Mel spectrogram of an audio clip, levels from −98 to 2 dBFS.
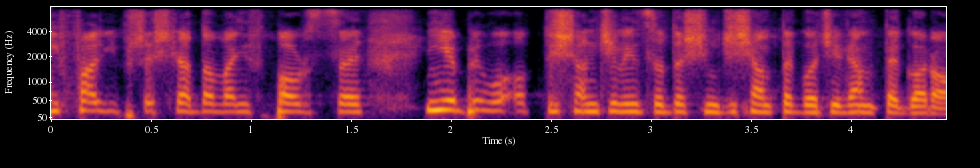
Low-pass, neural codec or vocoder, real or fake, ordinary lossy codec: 7.2 kHz; codec, 16 kHz, 2 kbps, FunCodec, trained on Chinese and English, 25 frames a second; fake; none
